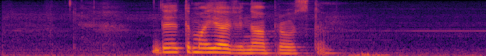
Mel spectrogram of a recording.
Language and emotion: Russian, sad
